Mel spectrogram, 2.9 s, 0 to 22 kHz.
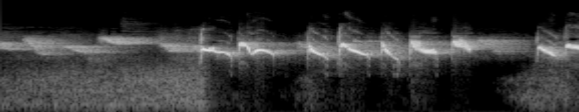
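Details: Oriental white-eye kept as a caged songbird, 21 October 2022, first day of a song-display booster: a soft high thin whistle leading into a burst of sharp, quick, slurred chirps.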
